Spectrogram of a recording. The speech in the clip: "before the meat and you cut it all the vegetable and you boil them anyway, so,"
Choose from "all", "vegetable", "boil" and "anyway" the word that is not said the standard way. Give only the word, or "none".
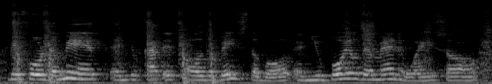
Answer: vegetable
